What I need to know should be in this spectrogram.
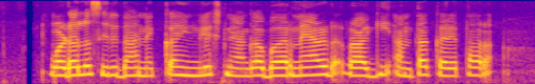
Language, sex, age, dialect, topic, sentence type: Kannada, female, 36-40, Dharwad Kannada, agriculture, statement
